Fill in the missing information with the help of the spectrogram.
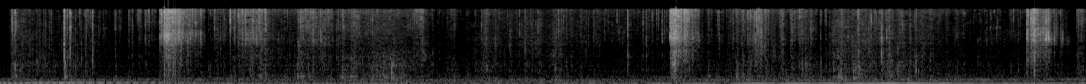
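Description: Thin shaved strips of dry tan soap from a stacked solid block are crushed and crumbled between fingertips with long red nails, the flakes falling onto a pile. Bright, dry crunching and crinkling runs throughout, with louder crumbling bursts near the start, the middle and the end.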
